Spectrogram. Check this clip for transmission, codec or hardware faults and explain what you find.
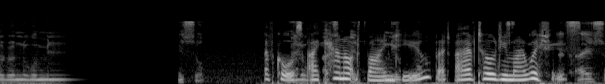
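Two kinds of fault are audible: one long network dropout near the start and two stretches of speech suppressed in double talk later on. The band above 8 kHz is empty throughout, which fits a G.722 wideband call path.

Long network dropout, 0.53 to 1.81 s: Packets most likely stopped arriving for about 1.26 s, and the receiver concealed the gap. The last sound stretches into a fading buzz, then about 0.94 s of near silence before speech resumes with that section gone.

Speech suppressed in double talk, 3.12 to 4.26 s and 4.91 s to the end: The echo canceller likely mistook this talker for far-end echo while both sides spoke, and clamped the signal. Speech dips by up to about 30 dB in the first stretch and about 35 dB in the second.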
